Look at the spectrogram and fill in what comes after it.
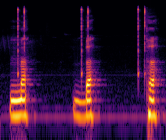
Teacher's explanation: وهو التقاء الشفة العليا مع الشفة السفلى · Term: Bilabial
